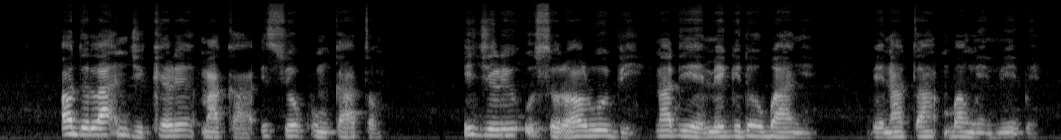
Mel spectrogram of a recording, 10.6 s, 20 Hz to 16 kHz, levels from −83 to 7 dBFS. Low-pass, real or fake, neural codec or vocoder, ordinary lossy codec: 14.4 kHz; fake; vocoder, 44.1 kHz, 128 mel bands, Pupu-Vocoder; none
